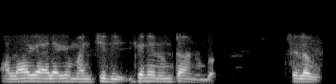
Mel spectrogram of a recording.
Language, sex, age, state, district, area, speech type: Telugu, male, 18-30, Telangana, Yadadri Bhuvanagiri, urban, conversation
